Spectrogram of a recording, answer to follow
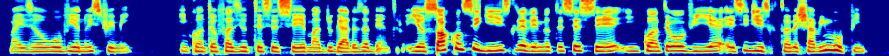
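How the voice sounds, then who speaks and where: Intonation is fairly even, at a moderate pace. The sound is dry and close, with no echo. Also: man, high pitch for a man. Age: 20s. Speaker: podcast host. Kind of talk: casual chat.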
